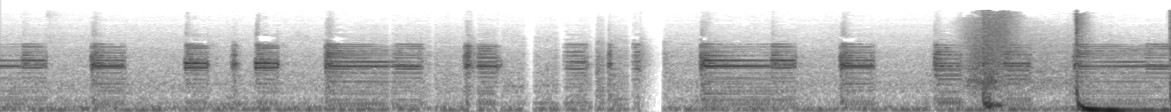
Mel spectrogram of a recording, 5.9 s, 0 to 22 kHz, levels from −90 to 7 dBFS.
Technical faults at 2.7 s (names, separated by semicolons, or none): repeated packet loss (robotic sound)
